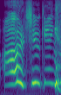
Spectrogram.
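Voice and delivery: high, slow, loud call of a name; real tearful exclamation; moved outcry. Real, not acted. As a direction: cry out to the viewer, deeply touched. Moved, calling out a viewer's name.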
